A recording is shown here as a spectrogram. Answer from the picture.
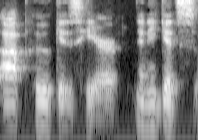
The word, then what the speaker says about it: Ahpook: Apuk, A-H-P-O-O-K.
